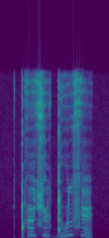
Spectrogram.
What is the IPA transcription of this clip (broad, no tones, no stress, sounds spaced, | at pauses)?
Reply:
ǃʰ ɐ̃ ɕ ə˞ l ɡ͡ǃ o l s ɛ̃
